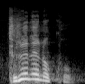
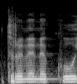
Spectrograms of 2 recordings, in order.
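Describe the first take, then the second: First: 드러내놓고 pitched high and louder; stress on 드러내놓고. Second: Said in the usual way. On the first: Shown as a demonstration. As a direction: punch out 드러내놓고 on a high falling tune. Repeats read word for emphasis.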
